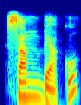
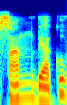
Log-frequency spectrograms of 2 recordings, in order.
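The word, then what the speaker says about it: 三百: So instead of Sanbyaku, we call it Sambyaku.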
